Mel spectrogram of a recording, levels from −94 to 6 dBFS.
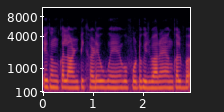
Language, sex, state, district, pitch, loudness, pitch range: Hindi, female, Uttar Pradesh, Hamirpur, 210 Hz, -31 LUFS, 205-210 Hz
